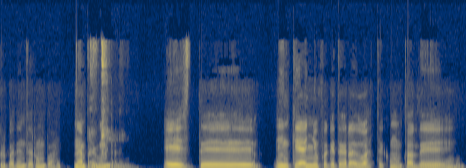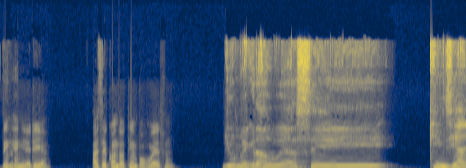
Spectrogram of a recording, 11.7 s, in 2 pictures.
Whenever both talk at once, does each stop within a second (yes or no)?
yes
